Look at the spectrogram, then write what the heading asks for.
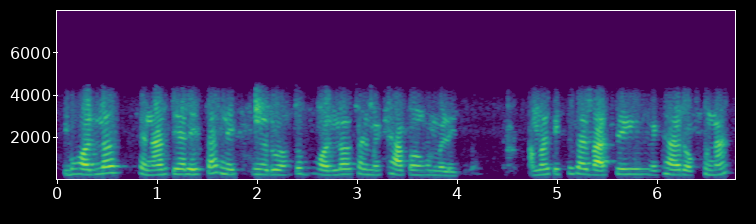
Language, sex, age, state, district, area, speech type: Odia, female, 18-30, Odisha, Jajpur, rural, conversation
